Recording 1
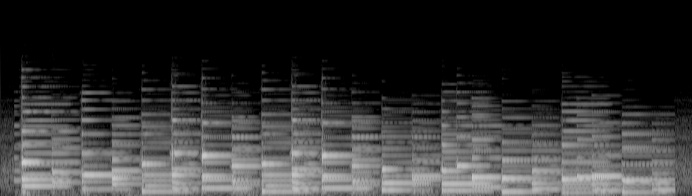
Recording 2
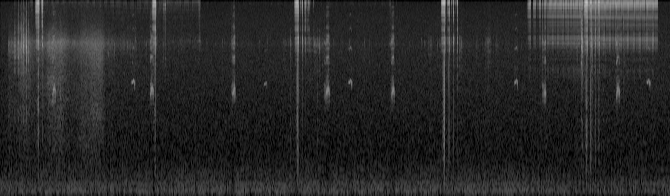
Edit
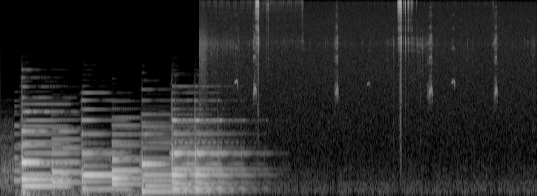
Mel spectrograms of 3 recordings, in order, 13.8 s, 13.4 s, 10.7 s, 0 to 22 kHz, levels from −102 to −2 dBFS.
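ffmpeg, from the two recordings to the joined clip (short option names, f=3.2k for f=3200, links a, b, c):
-filter_complex "[0:a]apad=whole_dur=10.74,atrim=end=10.74,atrim=end=3.972[a];[1:a]atrim=start=1.908:end=8.68[b];[a][b]acrossfade=d=0.004:c1=hsin:c2=hsin,asplit=2[c][d];[d]afade=t=in:st=3.27:d=0.01,afade=t=out:st=3.97:d=0.01,aecho=0:1:460|920|1380|1840:0.707946|0.176986|0.0442466|0.0110617[e];[c][e]amix=inputs=2:normalize=0"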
